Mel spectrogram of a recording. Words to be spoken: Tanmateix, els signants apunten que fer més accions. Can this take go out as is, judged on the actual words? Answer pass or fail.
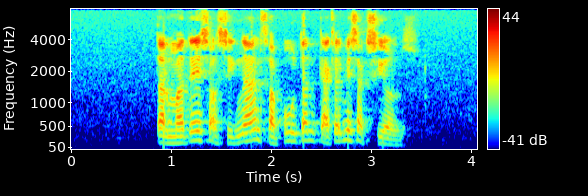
pass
